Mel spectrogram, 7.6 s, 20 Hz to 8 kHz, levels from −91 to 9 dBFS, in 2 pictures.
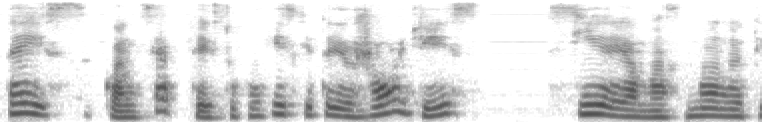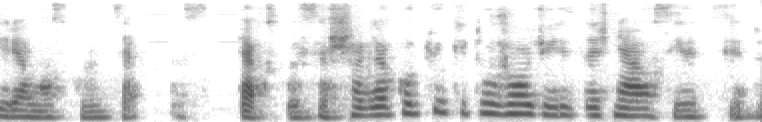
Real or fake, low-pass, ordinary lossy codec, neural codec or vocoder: fake; 7.2 kHz; AAC, 48 kbps; vocoder, 22.05 kHz, 80 mel bands, HiFi-GAN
